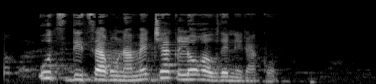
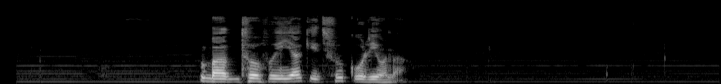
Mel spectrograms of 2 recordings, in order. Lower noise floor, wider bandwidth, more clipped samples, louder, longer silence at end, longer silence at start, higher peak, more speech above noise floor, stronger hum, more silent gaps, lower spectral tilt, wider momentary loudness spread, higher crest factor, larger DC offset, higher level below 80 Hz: about the same, -63 dBFS vs -63 dBFS; first, 11.5 kHz vs 10 kHz; neither; about the same, -19 LUFS vs -20 LUFS; second, 0.6 s vs 3.2 s; second, 0.05 s vs 2 s; about the same, -2 dBFS vs -2 dBFS; about the same, 43 dB vs 44 dB; neither; neither; second, -4 dB/octave vs -6 dB/octave; first, 15 LU vs 11 LU; about the same, 20 dB vs 24 dB; neither; first, -60 dBFS vs -74 dBFS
